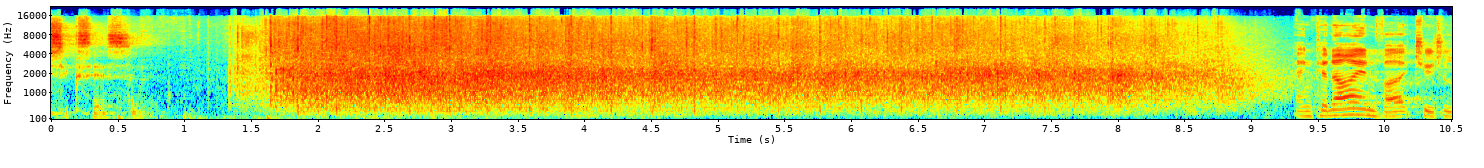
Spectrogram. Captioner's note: applause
